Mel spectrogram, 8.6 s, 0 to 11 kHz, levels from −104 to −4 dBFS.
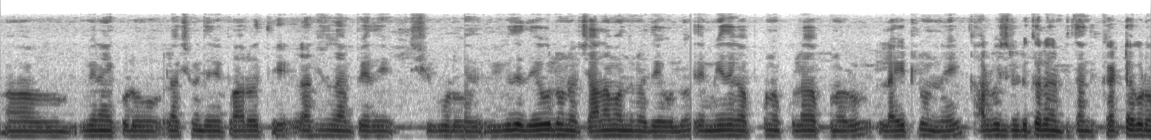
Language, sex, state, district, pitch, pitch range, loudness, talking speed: Telugu, male, Andhra Pradesh, Srikakulam, 115 Hz, 115-120 Hz, -23 LUFS, 165 wpm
